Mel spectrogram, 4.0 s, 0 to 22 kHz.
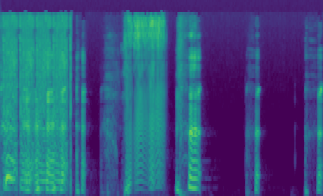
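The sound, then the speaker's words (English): A string of loud fart noises: a long buzzy rasp, then a second drawn-out blast, followed by several short sputtering pops spaced out across the few seconds. “The 600 farts, man.”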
